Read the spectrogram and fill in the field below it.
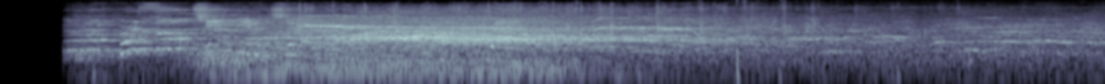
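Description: A large crowd cheers and screams loudly in a big echoing arena.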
